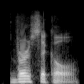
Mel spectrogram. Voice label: "versicle", American

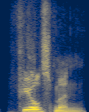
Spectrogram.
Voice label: "fieldsman", American

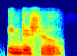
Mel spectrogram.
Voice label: "indicial", Indian

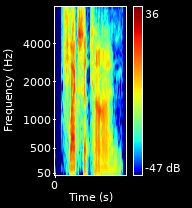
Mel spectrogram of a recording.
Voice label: "flexitime", American

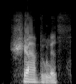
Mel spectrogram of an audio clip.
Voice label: "Shavuoth", American

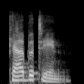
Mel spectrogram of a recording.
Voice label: "cabotin", Indian

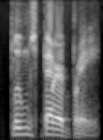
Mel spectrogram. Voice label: "Bloomsbury", American

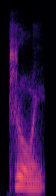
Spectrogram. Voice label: "troy", Indian

